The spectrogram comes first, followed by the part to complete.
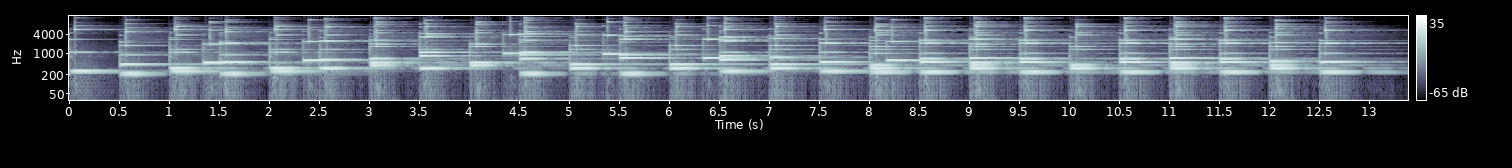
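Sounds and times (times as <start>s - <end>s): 
music box lullaby melody: 0.0s - 13.3s.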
